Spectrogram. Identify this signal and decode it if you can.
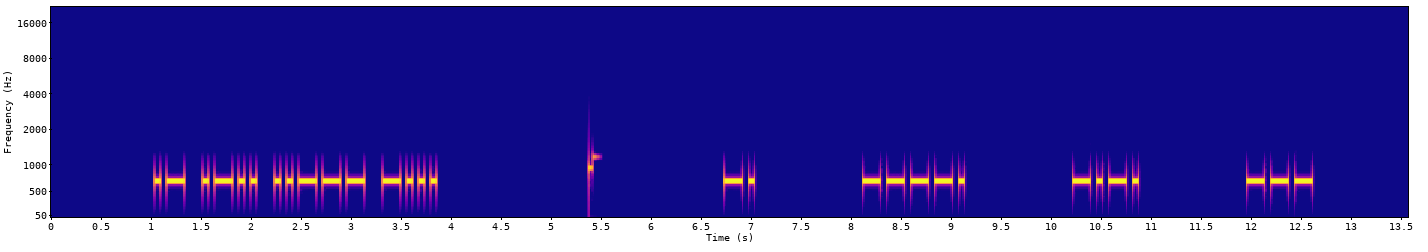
Morse code, heard as a keyed tone, about 20 wpm, spaced as for 10 wpm, 700 Hz. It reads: AL2B N9CO
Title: USA Call Signs - 4 Characters - 6x Character Spacing - 20wpm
